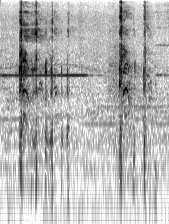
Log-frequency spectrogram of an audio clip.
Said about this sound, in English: Okay, so now I'm just laughing and coughing. So it's that good dairy cough.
